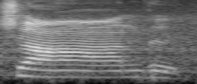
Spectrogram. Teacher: अनुनासिक इसे नाक और मुंह दोनों से बोलते हैं इसमें उपरांत हिंदू का प्रयोग होता है अपने ऊपर चांद लगाया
